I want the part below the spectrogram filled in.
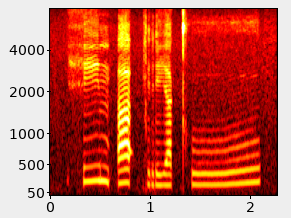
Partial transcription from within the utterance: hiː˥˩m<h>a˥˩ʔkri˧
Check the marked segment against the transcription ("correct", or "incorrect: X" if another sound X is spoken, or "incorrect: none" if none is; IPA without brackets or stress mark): incorrect: ʔ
